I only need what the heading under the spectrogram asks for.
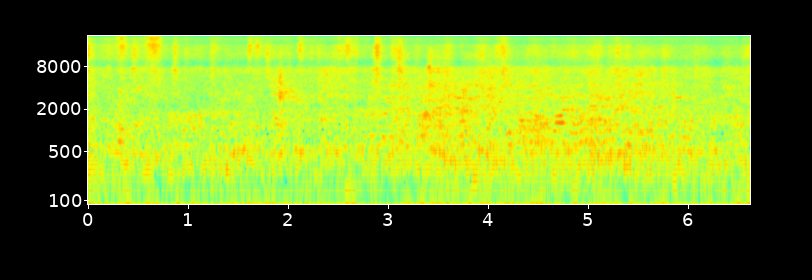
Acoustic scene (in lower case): crowded indoor space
